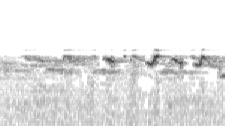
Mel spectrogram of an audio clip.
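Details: Greater green leafbird at a singing competition. It gives clear, high whistled slurs and short warbled phrases, rising and falling, over faint background chatter.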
